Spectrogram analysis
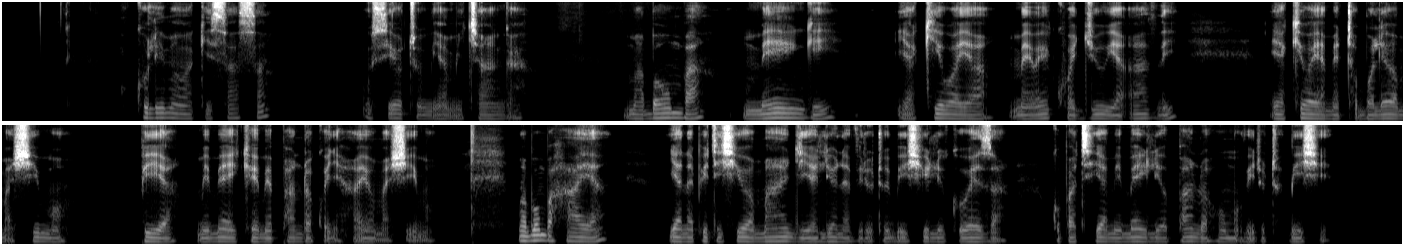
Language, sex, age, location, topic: Swahili, male, 25-35, Nairobi, agriculture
